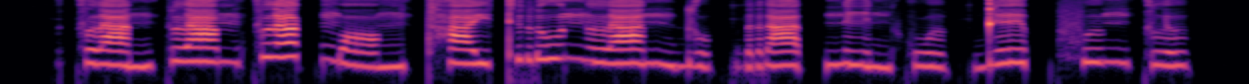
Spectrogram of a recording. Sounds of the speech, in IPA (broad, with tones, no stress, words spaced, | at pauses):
kla˩˦npla˧mkla˥˩k̚mɔː˩˦ŋ tʰa˧jtro˥˩n la˥˩ndu˨˩k̚ ra˦˥t̚ ni˨˩n kwɯ˨˩k̚deː˥˩p̚fɯ˥˩ŋ klɯ˥˩k̚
